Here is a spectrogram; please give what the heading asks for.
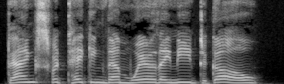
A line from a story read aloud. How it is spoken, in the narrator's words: Lexi yelled, remembering Myra was hard of hearing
